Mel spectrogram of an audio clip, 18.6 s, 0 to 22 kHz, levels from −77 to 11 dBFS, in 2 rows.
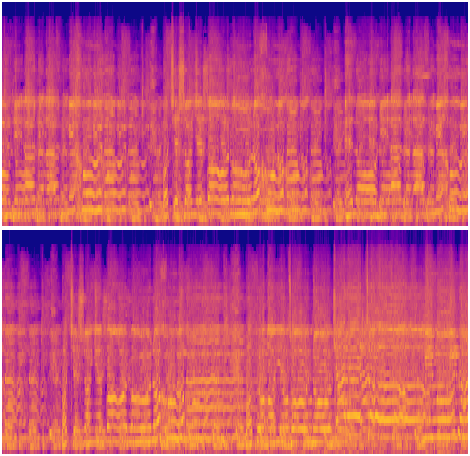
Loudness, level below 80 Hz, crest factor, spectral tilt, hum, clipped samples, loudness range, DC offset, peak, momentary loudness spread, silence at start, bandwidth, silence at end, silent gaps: -5 LUFS; -36 dBFS; 6 dB; -3 dB/octave; none; 2%; 5 LU; 0.8%; 0 dBFS; 8 LU; 0 s; 18.5 kHz; 0 s; none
